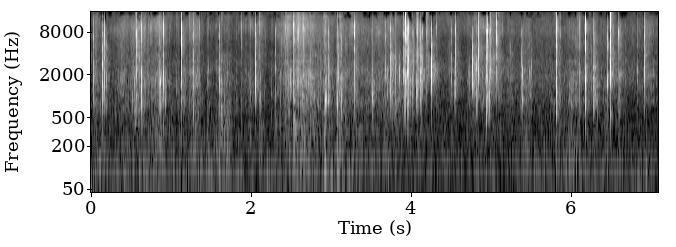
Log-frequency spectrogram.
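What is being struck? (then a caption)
Canvas zippered pencil pouch. Long dark artificial nails scratch across a small, soft, hollow cream canvas zippered pencil pouch. Dense, dry scratches and crinkles come in quick bursts with bright, hissy highs and almost no low end. Each stroke stops dead, with no ring.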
